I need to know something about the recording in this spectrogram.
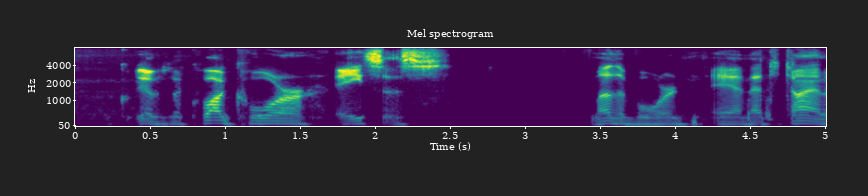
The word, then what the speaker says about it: ASUS: Everybody else they're like Asus or whatever.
